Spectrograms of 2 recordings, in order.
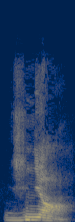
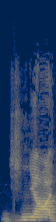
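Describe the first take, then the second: First: The j is sounded separately before the n. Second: It is said quickly, blending into ny. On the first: "Sound the J and say jna" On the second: "if you do it quickly, it becomes nya"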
